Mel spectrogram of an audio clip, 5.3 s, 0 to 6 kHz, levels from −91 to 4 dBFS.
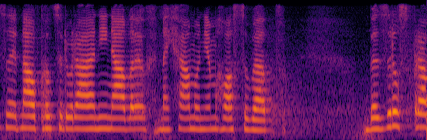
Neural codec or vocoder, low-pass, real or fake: codec, 16 kHz, 0.5 kbps, X-Codec, HuBERT features, trained on LibriSpeech; 5.4 kHz; fake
